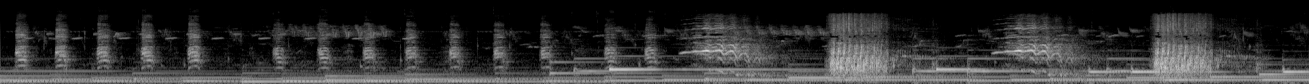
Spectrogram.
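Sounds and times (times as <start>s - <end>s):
music with sustained notes: 0.0s - 13.0s.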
